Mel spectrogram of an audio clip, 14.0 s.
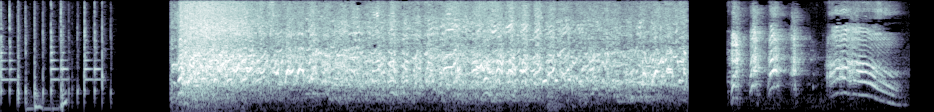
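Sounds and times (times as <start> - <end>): laugh track: 2.6 - 12.4
man laughing heartily: 10.9 - 12.3.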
